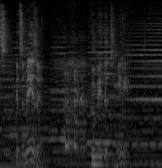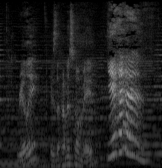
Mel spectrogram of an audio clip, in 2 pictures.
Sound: laughing

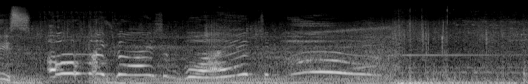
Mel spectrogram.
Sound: gasps

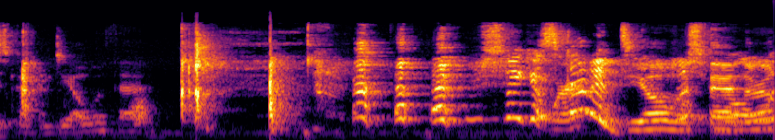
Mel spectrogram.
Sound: both chuckle

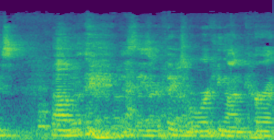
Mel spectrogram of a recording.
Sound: laughing

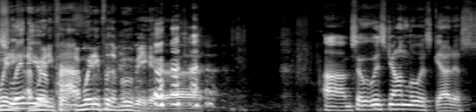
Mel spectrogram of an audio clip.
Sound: laughs

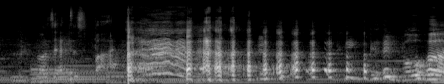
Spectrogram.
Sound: laughter

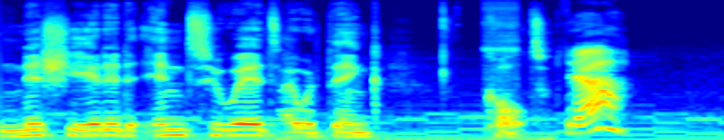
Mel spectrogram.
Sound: snaps

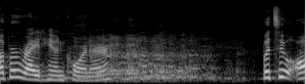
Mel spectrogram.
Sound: laugh

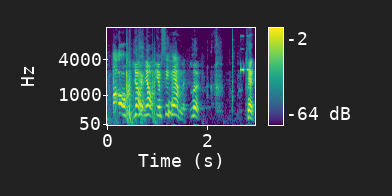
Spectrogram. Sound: beeping

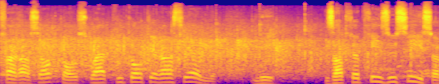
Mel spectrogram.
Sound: applause

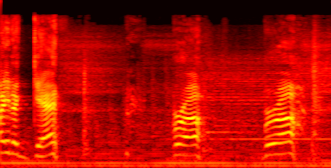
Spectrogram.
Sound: laughs

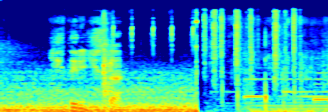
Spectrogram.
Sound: clock ticking

